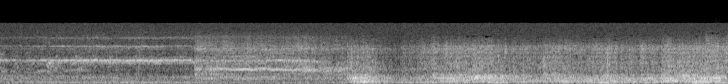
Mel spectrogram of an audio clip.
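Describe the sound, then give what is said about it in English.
A train approaches a crossing with closed gates, its horn blaring in a steady multi-tone blast before a loud, rumbling roar of wheels and engine swells, with no one talking. “The gates are closed and the train is coming.”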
